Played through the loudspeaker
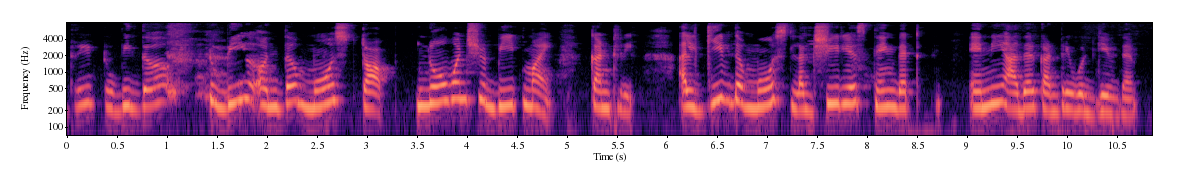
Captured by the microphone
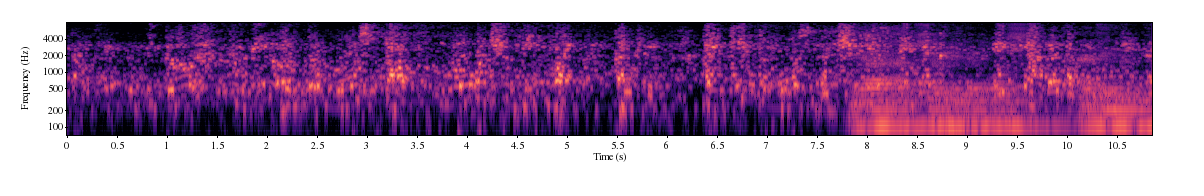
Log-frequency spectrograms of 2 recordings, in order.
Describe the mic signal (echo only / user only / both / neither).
both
